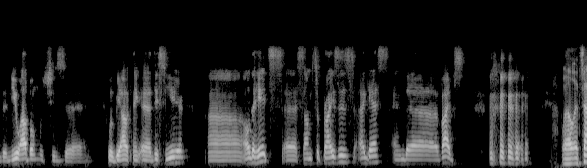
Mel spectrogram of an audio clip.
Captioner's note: laughs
